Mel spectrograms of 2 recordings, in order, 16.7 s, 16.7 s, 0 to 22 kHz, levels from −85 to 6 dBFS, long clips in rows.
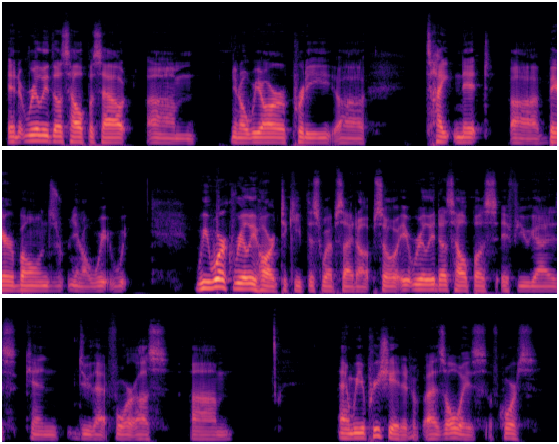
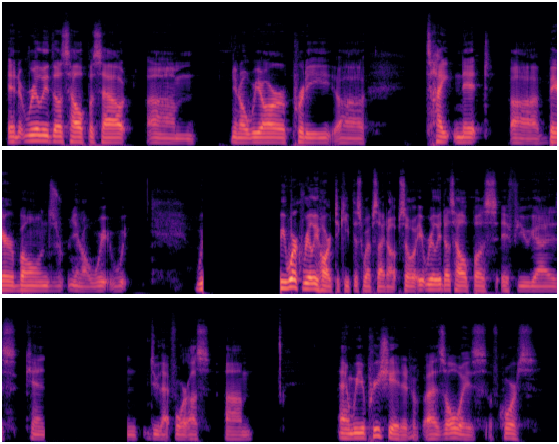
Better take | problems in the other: first | audio freezing; at 7.5 s for 1 s and at 12 s for 1 s

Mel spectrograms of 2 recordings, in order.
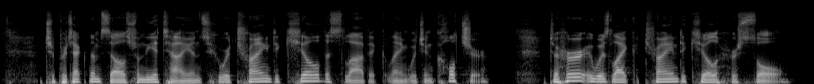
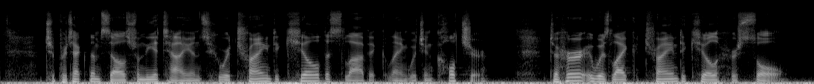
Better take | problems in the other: first | low rumble; faint; throughout; 25 dB below the speech

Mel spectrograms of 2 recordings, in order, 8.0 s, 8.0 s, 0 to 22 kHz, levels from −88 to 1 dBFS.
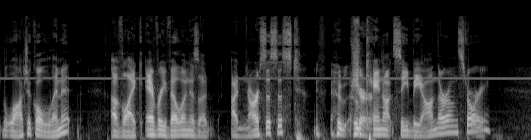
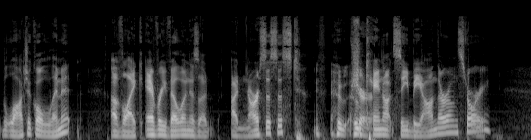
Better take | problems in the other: second | high-pitched whine; faint; until 2 s and from 3.5 s on; 2.5 kHz, 25 dB below the speech

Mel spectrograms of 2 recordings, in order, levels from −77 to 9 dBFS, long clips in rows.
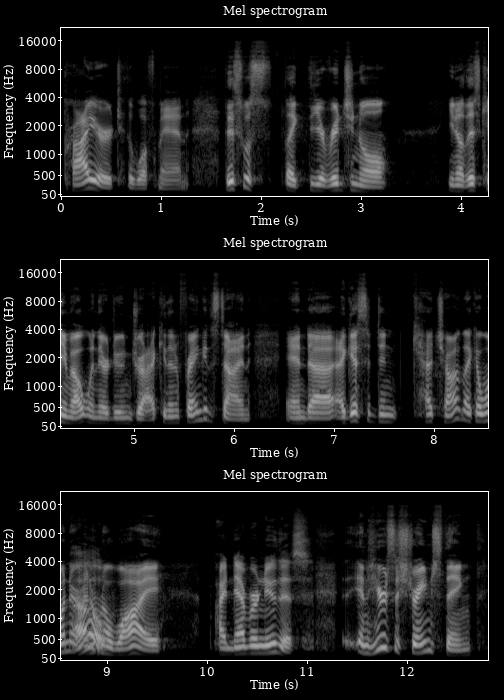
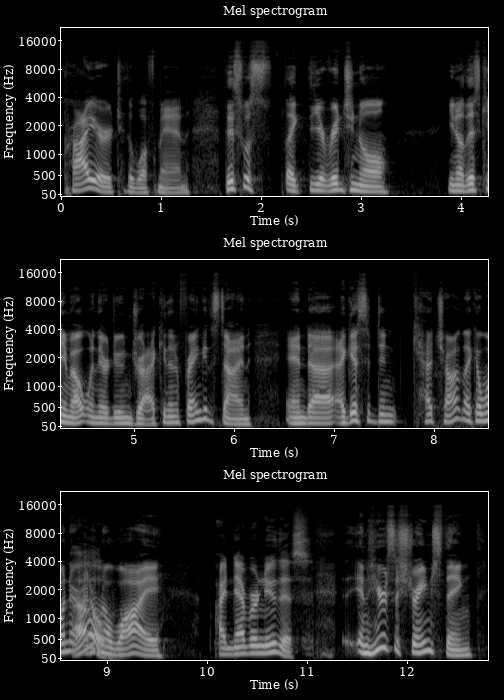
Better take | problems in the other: second | thin; somewhat; fading below 300 Hz

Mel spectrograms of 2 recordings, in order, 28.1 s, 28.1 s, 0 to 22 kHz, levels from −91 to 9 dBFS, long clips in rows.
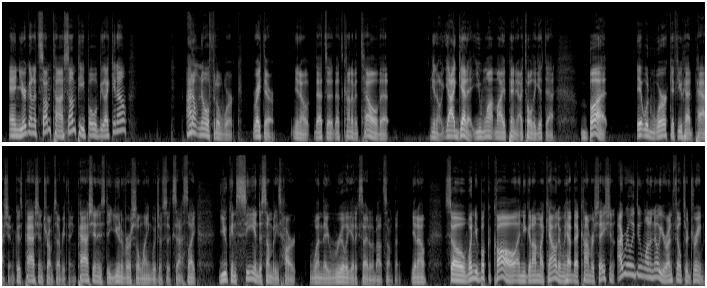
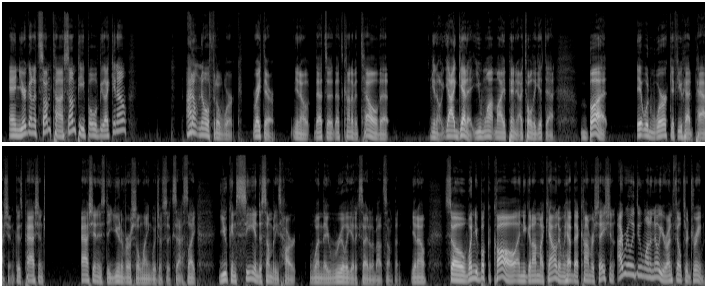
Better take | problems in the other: first | audio cutting out; at 15 s for 0.5 s

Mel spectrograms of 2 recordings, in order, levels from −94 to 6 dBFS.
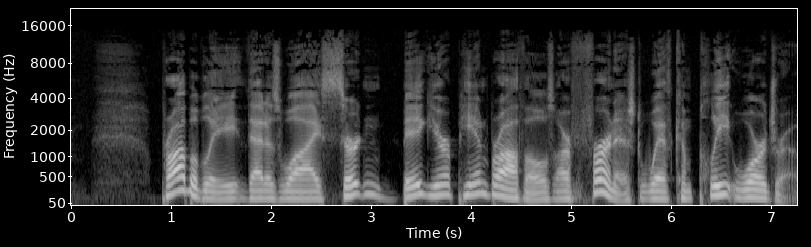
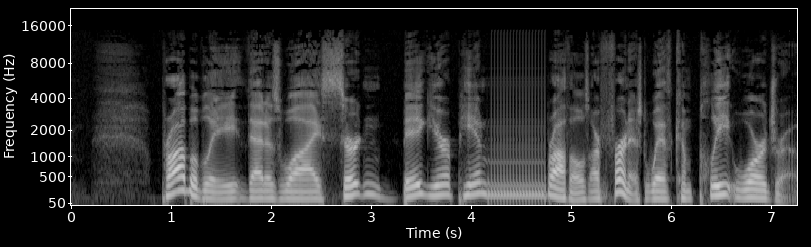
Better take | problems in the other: first | audio freezing; at 4 s for 0.5 s

